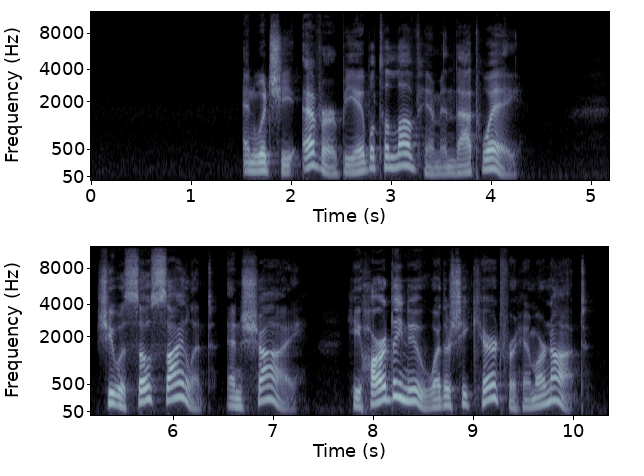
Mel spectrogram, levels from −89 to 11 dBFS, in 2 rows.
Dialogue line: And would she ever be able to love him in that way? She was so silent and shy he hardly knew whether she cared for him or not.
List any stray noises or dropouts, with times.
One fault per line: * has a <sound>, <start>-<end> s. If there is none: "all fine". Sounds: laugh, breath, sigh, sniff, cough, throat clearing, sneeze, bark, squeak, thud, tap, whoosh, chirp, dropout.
all fine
